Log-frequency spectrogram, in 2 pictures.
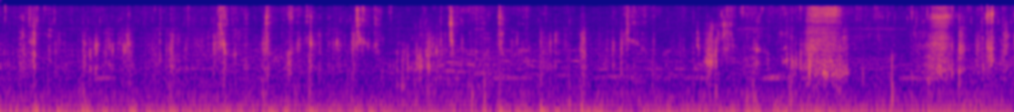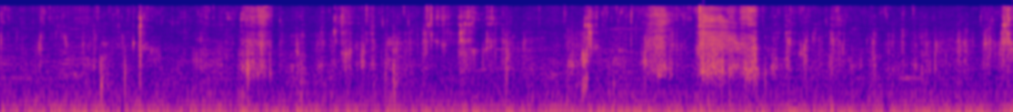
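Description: A woman chews crunchy food close to a microphone.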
